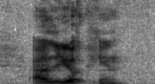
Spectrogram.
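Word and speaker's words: Alekhine: streaming anything interesting today Alexander alkyne or as nefila would make me say it correctly aliyokin um what happened in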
